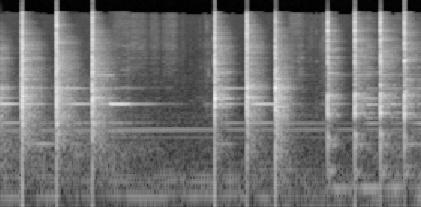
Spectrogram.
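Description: Ball-peen hammer striking a metal strip laid on the anvil of a heavy bench vise, bending it to a right angle: about ten ringing metal-on-metal blows, three quick ones, a pause of about a second and a half, then a faster run of seven.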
